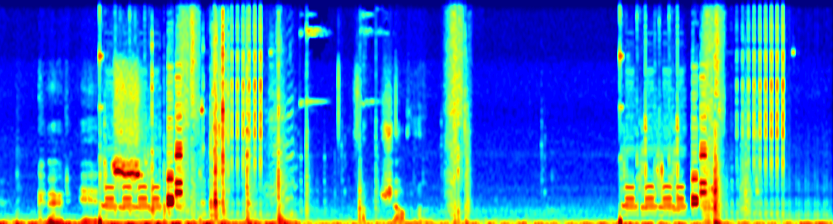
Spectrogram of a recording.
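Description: Electronic keypad buttons beep as a code is entered.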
